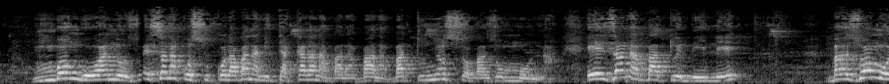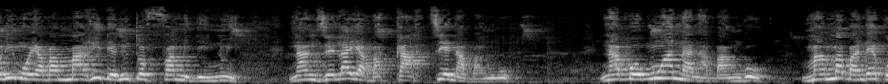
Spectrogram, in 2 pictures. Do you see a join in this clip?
yes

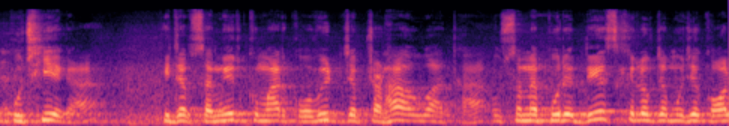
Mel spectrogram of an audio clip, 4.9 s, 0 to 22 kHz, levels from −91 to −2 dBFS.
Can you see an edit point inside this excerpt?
no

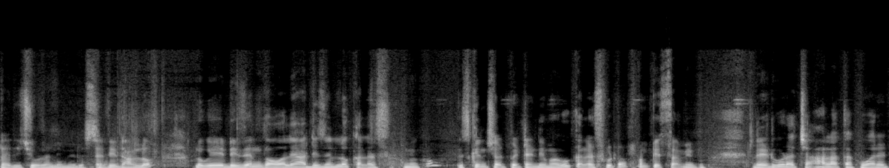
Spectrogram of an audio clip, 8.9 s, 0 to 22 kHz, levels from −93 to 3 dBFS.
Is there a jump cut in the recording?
yes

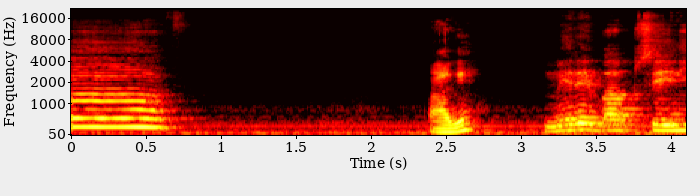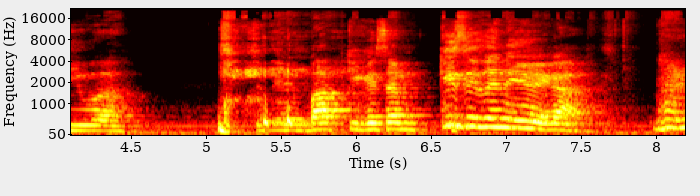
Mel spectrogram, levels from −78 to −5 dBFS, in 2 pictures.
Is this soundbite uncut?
yes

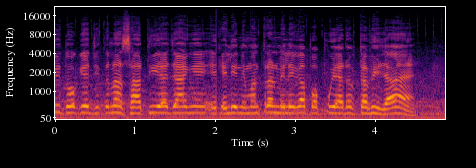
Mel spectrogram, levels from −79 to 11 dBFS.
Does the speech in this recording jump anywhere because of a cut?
yes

